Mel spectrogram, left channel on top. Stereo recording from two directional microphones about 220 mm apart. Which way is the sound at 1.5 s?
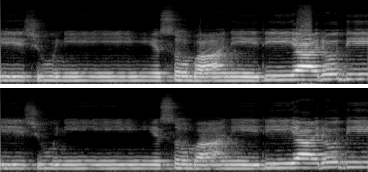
20° left (ahead or behind).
